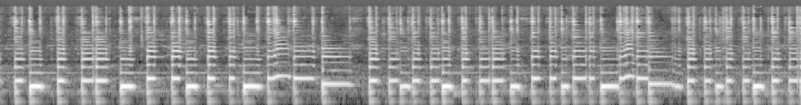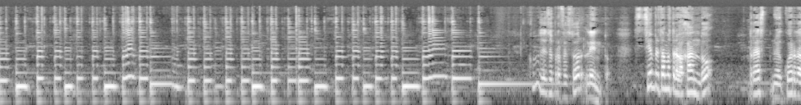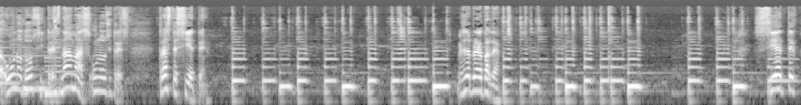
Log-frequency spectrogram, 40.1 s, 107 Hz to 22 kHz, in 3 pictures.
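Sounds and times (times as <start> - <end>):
classical guitar slow melody: 0.0 - 23.0, 25.6 - 28.6, 30.0 - 40.0.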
